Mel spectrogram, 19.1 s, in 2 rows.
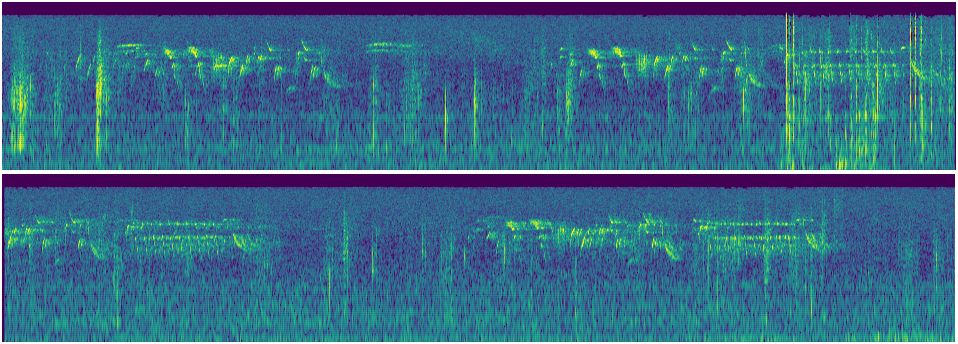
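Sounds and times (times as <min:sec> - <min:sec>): low background rumble: 0:00.0 - 0:19.0
small birds chirping: 0:00.1 - 0:04.5, 0:05.1 - 0:19.0
knocks and clicks: 0:07.8 - 0:09.6.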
